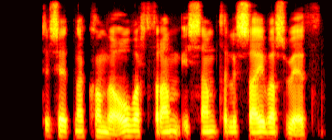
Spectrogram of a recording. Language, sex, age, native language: Icelandic, male, 15, Icelandic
